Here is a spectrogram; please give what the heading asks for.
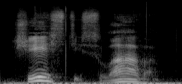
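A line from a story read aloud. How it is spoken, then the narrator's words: Sighing. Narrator (Russian): вздохнул Кость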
